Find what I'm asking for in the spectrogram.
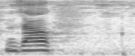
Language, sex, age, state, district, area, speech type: Assamese, female, 30-45, Assam, Jorhat, urban, read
